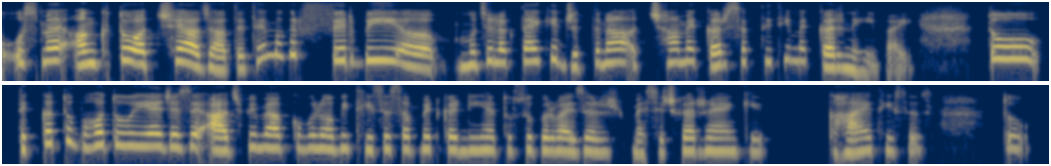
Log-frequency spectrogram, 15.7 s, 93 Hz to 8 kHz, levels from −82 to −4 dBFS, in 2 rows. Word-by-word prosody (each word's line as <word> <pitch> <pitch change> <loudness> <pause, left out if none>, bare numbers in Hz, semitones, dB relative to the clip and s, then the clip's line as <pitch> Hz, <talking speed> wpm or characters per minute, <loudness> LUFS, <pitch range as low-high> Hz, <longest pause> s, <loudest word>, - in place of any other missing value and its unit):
उसमें 290 +3 +4
अंक 250 +2 +4
तो 305 - +5
अच्छे 255 +3 +4
आ 255 -3 +11
जाते 190 -3 -1
थे 330 - -1
मगर 405 +1 -2 0.3
फिर 300 0 +1
भी 305 -1 +2
अ, 215 -6 +4 0.2
मुझे 240 +6 -3
लगता 270 +1 0
है 285 - +2
कि 310 +2 -5
जितना 255 +5 -1
अच्छा 275 0 -1
मैं 285 +1 -3
कर 220 +1 +3
सकती 280 +1 -7
थी 320 - -8
मैं 290 -2 -7
कर 205 -2 +4
नहीं 175 -5 -9
पाई। - - -10 0.6
तो 330 - +3 0.5
दिक्कत 230 +8 -1
तो 340 - 0
बहुत 275 +3 +1
हुई 270 -1 -2
है 260 0 +4
जैसे 250 0 -1 0.2
आज 205 0 0
भी 250 - -6
मैं 240 -1 +1
आपको 235 +1 0
बोलूँ 235 0 -4
अभी 225 +1 -5
थीसिस 215 +1 -6
सबमिट 220 0 -5
करनी 210 0 -5
है 210 0 -4
तो 210 - -12
सुपरवाइज़र 200 -2 -4 0.2
मैसेज़ 175 +1 -3
कर 200 -1 -1
रहे 205 -1 -4
हैं 200 0 -6
कि 190 -2 -14 0.5
कहाँ 185 0 0
है 205 - -5
थीसिस? 200 - -13 0.5
तो 225 -1 -9
235 Hz, 200 wpm, -24 LUFS, 205-275 Hz, 0.6 s, आ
